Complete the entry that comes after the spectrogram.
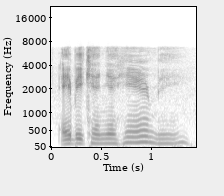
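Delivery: slow, stretched-out check-in; drawn-out calling. Pretend. Streamer playfully checking whether Abe can hear, drawn-out calling. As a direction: draw out each word as if over a bad line. Mock calling out to absent chatter.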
